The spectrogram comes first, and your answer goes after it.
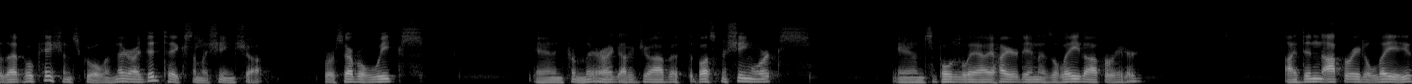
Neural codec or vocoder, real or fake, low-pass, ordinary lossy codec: autoencoder, 48 kHz, 32 numbers a frame, DAC-VAE, trained on Japanese speech; fake; 7.2 kHz; Opus, 64 kbps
